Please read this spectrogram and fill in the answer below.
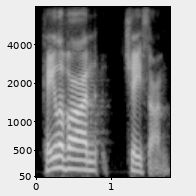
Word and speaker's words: K'Lavon Chaisson: K'Lavon Chaisson.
